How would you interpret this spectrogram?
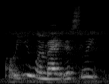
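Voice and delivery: normal talking voice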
